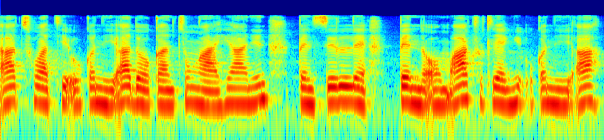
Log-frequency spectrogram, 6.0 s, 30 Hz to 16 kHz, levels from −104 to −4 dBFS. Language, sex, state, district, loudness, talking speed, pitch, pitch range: Mizo, female, Mizoram, Aizawl, -18 LUFS, 200 wpm, 155 Hz, 150-165 Hz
